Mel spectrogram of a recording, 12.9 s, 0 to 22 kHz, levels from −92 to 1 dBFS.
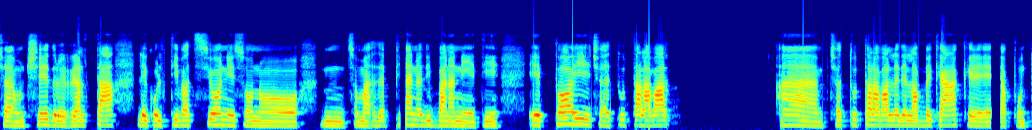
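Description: At 4.99 s the speech fades out over about 8 ms and goes silent. This is a digital broadcast dropout. The receiver muted on bad frames, losing about 72 ms, which fits three lost frames. The sound returns at 5.07 s.

From 6.43 s to 11.47 s, periodic USB or driver dropouts tick through the speech every 0.24 s. Around twenty times, roughly 10 ms of audio is skipped outright. A blocked bus or driver causes each tiny jump.

At 12.37 s a second digital broadcast dropout fades the speech to silence. About 120 ms is lost, fitting five frames. It comes back at 12.51 s.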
